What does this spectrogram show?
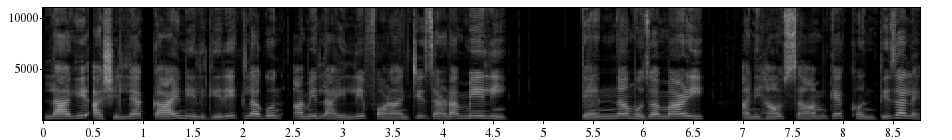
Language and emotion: Goan Konkani, sad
